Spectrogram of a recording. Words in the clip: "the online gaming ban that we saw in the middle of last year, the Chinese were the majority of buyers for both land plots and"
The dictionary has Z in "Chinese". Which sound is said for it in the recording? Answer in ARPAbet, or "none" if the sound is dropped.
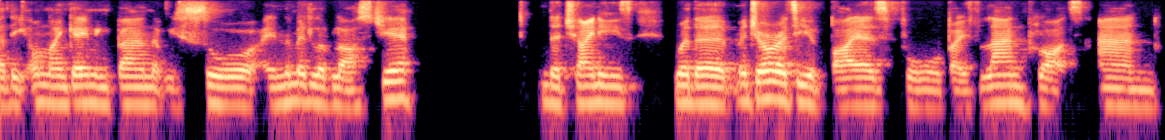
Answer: Z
